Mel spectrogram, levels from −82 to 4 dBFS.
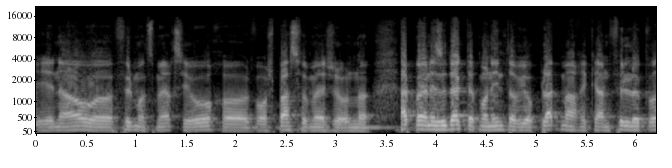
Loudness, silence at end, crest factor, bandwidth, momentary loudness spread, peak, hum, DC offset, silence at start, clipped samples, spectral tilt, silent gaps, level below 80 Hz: -26 LUFS; 0 s; 14 dB; 16 kHz; 8 LU; -12 dBFS; none; under 0.1%; 0 s; under 0.1%; -5 dB/octave; none; -56 dBFS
